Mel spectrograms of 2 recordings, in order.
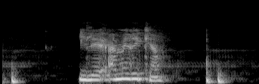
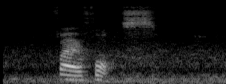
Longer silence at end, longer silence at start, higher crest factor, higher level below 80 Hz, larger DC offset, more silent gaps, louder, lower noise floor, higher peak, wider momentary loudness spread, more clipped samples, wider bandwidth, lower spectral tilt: first, 0.3 s vs 0 s; about the same, 0.05 s vs 0.1 s; second, 14 dB vs 20 dB; about the same, -52 dBFS vs -54 dBFS; neither; neither; first, -18 LUFS vs -25 LUFS; first, -58 dBFS vs -46 dBFS; about the same, -6 dBFS vs -8 dBFS; second, 11 LU vs 24 LU; neither; second, 6 kHz vs 16.5 kHz; first, -8.5 dB/octave vs -3.5 dB/octave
